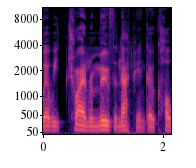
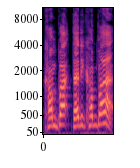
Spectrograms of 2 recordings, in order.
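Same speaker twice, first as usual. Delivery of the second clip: put-on child voice, very high, very loud, shrill, irate; 13 semitones higher, 9 dB louder than usual. Retelling how a son acts while doing a poo: imitating son getting irate. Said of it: "he'll get really, like, irate".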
